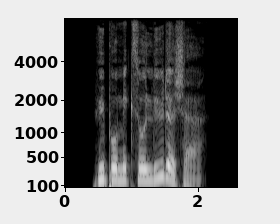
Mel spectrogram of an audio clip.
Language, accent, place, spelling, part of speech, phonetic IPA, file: German, Germany, Berlin, hypomixolydischer, adjective, [ˈhyːpoːˌmɪksoːˌlyːdɪʃɐ], De-hypomixolydischer.ogg
- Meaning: inflection of hypomixolydisch: 1. strong/mixed nominative masculine singular 2. strong genitive/dative feminine singular 3. strong genitive plural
